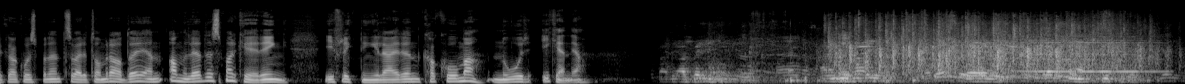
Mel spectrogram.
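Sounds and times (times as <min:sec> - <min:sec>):
speech: 0:00.0 - 0:06.0, 0:06.6 - 0:11.3
applause in refugee camp: 0:07.4 - 0:11.8
cheering in refugee camp: 0:08.0 - 0:11.8.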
